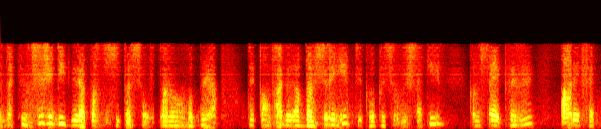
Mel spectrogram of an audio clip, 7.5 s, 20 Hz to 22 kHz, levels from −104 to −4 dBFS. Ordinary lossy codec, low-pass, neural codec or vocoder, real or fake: none; 5.4 kHz; codec, 44.1 kHz, 0.9 kbps, DAC; fake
